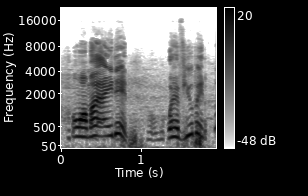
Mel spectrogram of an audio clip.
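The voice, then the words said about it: Put-on Cockney accent. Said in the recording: “he came back talking like a Cockney.”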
